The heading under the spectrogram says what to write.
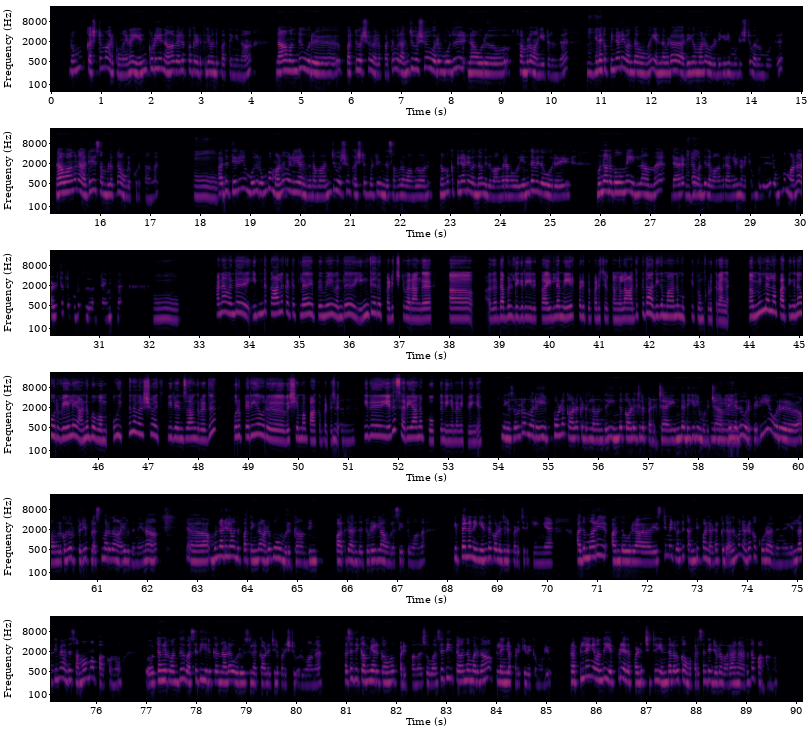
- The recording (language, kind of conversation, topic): Tamil, podcast, சம்பளமும் வேலைத் திருப்தியும்—இவற்றில் எதற்கு நீங்கள் முன்னுரிமை அளிக்கிறீர்கள்?
- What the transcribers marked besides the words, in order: drawn out: "ஓ"; in English: "டைரக்ட்டா"; in English: "டைம்ல"; in English: "டபுள் டிகிரி"; "முன்ன" said as "மின்ன"; in English: "எக்ஸ்பீரியன்ஸாங்கறது"; other noise; drawn out: "ம்"; in English: "பிளஸ்"; sniff; sniff; in English: "எஸ்ட்டிமேட்"; in English: "சோ"; in English: "பர்சென்டேஜ்"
